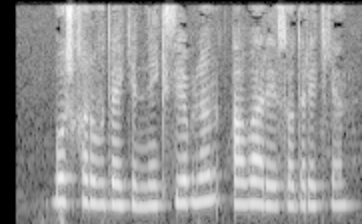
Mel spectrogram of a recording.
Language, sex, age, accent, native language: Uzbek, female, 18-24, Buxoro, Uzbek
